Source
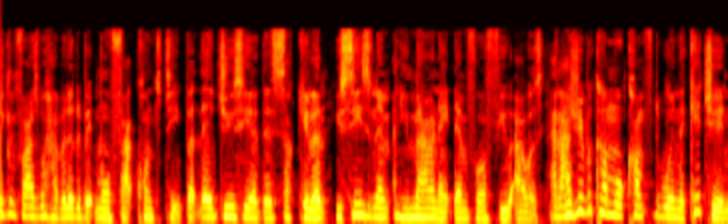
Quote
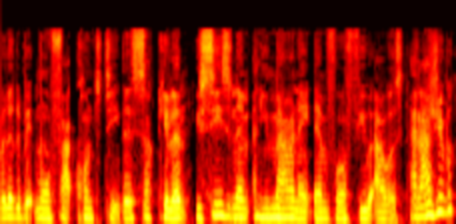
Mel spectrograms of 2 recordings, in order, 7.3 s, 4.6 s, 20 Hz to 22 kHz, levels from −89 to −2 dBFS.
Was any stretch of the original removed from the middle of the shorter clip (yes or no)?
yes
